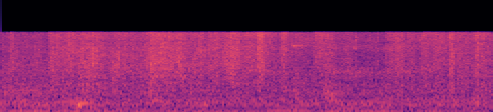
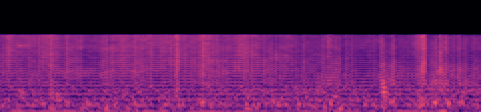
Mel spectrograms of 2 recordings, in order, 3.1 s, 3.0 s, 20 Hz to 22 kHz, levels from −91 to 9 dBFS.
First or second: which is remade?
second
